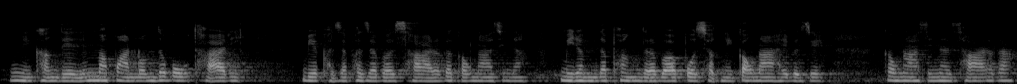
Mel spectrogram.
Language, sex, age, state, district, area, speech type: Manipuri, female, 45-60, Manipur, Kakching, rural, spontaneous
